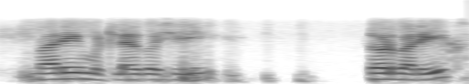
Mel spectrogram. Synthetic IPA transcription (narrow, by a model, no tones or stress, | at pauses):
maɾikm̤əʈljakəɕi | t̪ʰoɽbaɾikʰ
